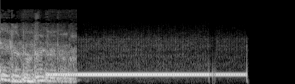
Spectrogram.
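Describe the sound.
A telephone dial tone sounds during a repeated call attempt: a loud, steady single-pitched tone lasting about two seconds that overlaps talking at the start and cuts off abruptly.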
